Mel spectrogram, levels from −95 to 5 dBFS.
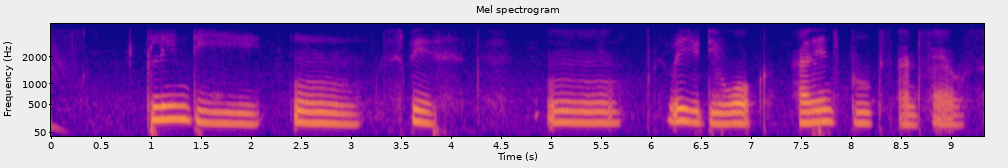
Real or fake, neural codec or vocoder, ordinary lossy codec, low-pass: real; none; none; 3.6 kHz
